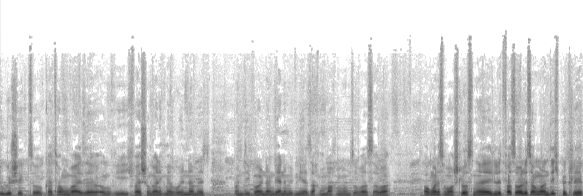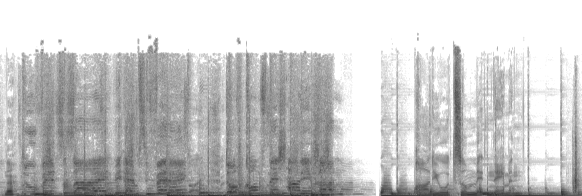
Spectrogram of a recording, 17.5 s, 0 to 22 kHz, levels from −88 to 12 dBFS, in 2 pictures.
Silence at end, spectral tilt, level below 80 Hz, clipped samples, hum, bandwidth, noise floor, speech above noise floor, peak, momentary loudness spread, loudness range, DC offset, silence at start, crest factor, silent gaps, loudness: 0 s; -5.5 dB/octave; -20 dBFS; under 0.1%; none; 17.5 kHz; -40 dBFS; 24 dB; 0 dBFS; 9 LU; 6 LU; under 0.1%; 0 s; 14 dB; 14.38-14.43 s; -16 LUFS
